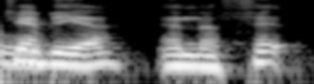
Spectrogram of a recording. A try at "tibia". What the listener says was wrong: there's no L in the tibia.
